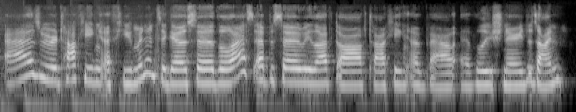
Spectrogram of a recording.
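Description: A woman hosting a casual tech podcast panel, her voice a little hoarse from being sick, keeping things moving with friendly, quick introductions. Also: a little high, faint music behind. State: hoarse from illness. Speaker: podcast host.

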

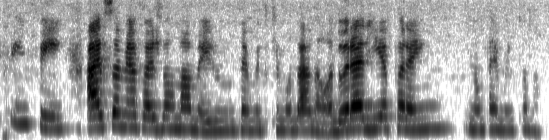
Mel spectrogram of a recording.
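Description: A woman with a Brazilian accent and a high voice hosts a podcast. She chats casually and informally, with animated, slangy phrasing. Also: quick pace, slightly rough, low-quality recording. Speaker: podcast host. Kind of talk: casual chat about books.

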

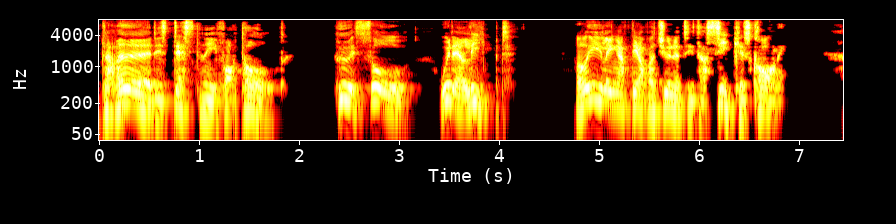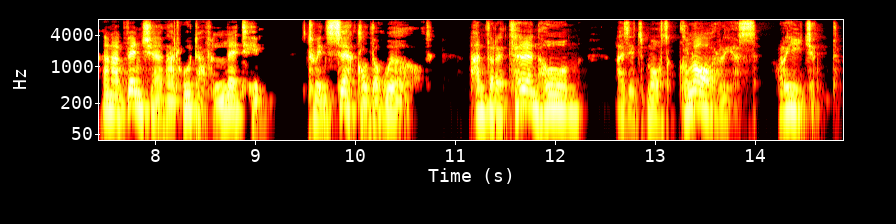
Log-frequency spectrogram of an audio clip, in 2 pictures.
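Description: Proud old man storyteller, played by a male narrator, grand, impassioned, lively swoops, husky, lo-fi. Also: mid-range voice, normal speed, voice pushed up. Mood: rapturous.

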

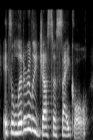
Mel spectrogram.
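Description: Woman co-host, young adult, nasal from a cold, chatty and filler-heavy, mid-pitched voice. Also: wildly swooping pitch, fairly quick. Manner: chatty, frequent "like" and "you know". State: stuffy from a cold. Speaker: podcast co-host, fitness coach. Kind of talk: casual advice chat.

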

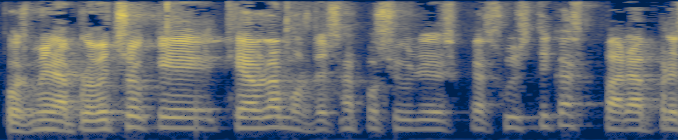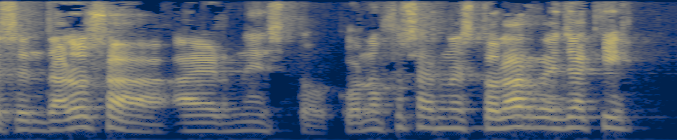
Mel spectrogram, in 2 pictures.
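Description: A man's voice: fairly high pitch, fairly quick, a bit bright. Conversational male podcast host. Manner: conversational, with frequent restarts. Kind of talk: podcast hosting.

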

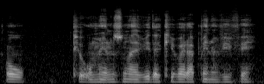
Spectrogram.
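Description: A man acting in an audio drama as a lonely, frightened apocalypse survivor with a Brazilian accent, speaking haltingly as if on a phone call. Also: medium pitch, completely flat delivery, vocal fry, pushed and bright, distant mic, slight background noise. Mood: resigned despair. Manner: hesitant, halting, repeats words.

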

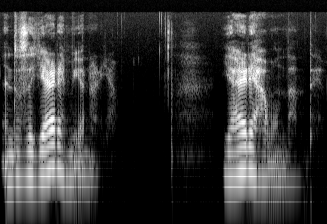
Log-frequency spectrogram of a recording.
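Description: A woman's voice: low-pitched, fairly even intonation, normal speed, gravelly, mellow, breathy edge. Chilean woman hosting a reflective podcast. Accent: Chilean Spanish, slightly mixed. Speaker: podcast host and coach. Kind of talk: reflective solo podcast talk.

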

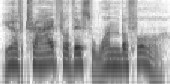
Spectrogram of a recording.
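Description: A man voicing a scheming female dark elf matron in a fantasy audiobook, condescending, threatening and sneering. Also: mid-range voice, unhurried, slightly rough, voice pushed up.

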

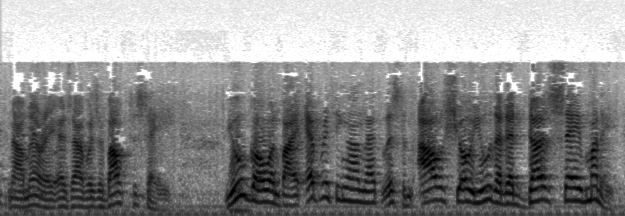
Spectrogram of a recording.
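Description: A man's voice: fairly high pitch, sing-song, brisk, slightly rough. An actor playing an exasperated, penny-pinching middle-aged American father in a 1940s radio comedy, blustering, pompous and sputtering. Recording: tinny 1940s radio broadcast recording.

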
